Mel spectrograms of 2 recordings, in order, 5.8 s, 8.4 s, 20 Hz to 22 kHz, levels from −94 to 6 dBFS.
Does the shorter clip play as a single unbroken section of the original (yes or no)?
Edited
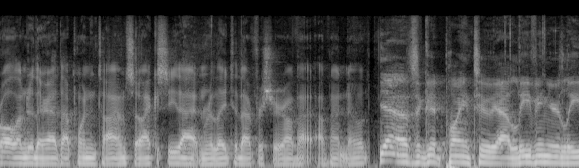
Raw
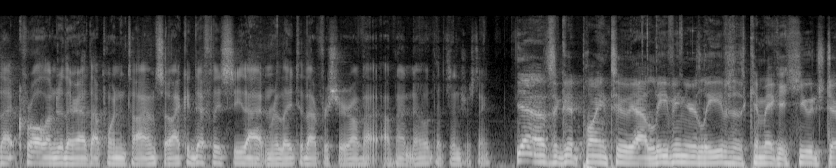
no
